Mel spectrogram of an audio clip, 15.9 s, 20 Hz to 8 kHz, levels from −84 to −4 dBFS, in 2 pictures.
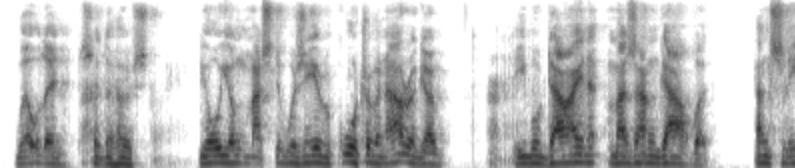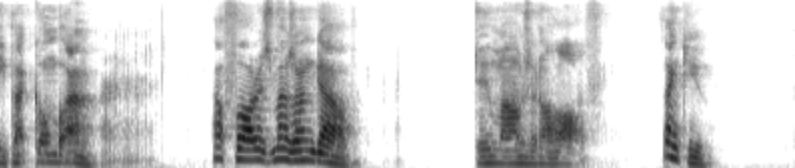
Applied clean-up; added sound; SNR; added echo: neural mask model DeepFilterNet 3.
